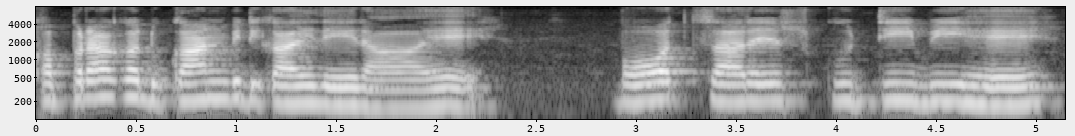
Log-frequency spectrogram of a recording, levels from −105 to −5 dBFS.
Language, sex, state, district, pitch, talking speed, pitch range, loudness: Hindi, female, Arunachal Pradesh, Lower Dibang Valley, 195 Hz, 150 wpm, 180-205 Hz, -19 LUFS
